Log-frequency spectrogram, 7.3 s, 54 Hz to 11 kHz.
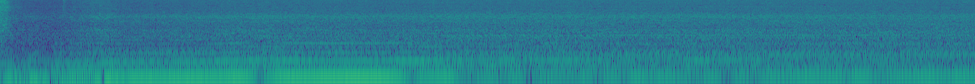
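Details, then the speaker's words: Suzuki Samurai/Jimny 1300 SJ413 JA51 just fitted with Toyota Corolla 3K-C 1.2L manual-choke carburetor replacing a Weber; cranks, catches and settles to steady even idle, deep smooth rumble, no knocks, runs well. "yeah it runs pretty good"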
